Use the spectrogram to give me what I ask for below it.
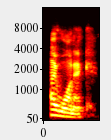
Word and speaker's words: Iwanek: Iwanek, how do I pronounce it? Iwanek.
